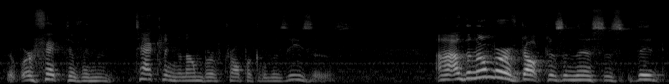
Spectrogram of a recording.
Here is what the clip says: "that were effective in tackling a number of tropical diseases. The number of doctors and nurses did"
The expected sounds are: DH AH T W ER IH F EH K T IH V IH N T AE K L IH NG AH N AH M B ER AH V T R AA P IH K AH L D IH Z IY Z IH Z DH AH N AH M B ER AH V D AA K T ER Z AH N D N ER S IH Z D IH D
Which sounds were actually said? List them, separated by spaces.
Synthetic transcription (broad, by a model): DH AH T W ER IH F EH K T IH V IH N T AE K L IH NG AH N AH M B ER AH V T R AA P IH K AH L D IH Z IY Z IH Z DH AH N AH M B ER AH V D AA K T ER Z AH N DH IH S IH Z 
